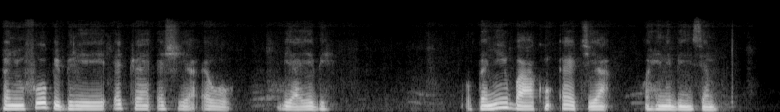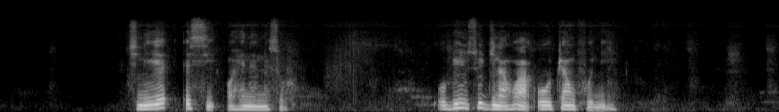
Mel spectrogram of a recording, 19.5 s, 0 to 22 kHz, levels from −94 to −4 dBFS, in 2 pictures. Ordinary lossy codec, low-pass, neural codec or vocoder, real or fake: Opus, 24 kbps; 10.8 kHz; none; real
